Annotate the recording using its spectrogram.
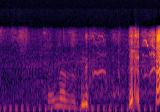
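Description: Motor-scooter engine idling with a rapid, even low pulse, with people's voices talking over it in the second half.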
